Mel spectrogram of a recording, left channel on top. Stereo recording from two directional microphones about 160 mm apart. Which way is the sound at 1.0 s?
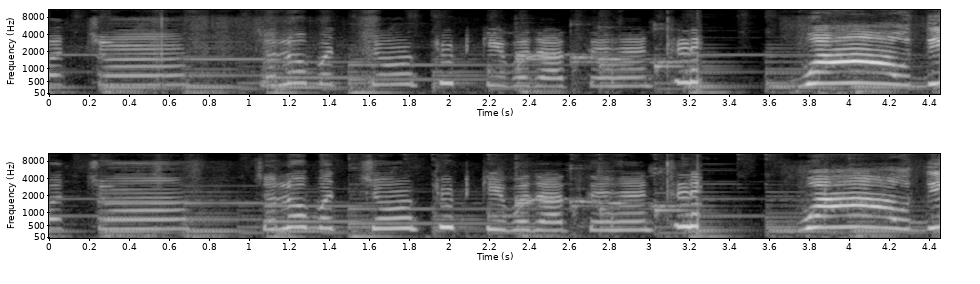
90° right.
